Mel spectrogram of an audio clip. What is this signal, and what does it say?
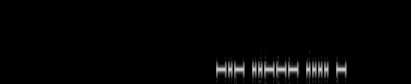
Morse code, heard as a keyed tone, about 38 wpm, 700 Hz. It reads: K2HT
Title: USA Call Signs - 4 Characters - Repeated 3x - 40wpm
